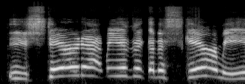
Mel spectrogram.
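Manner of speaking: mock, high, sudden scream. Retelling what a neighbor screamed while walking past: imitating someone screaming. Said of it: "she just fucking screams".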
